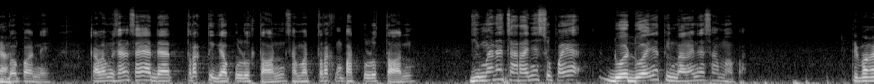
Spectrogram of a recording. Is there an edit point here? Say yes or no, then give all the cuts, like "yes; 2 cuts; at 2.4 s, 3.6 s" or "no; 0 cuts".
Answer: no; 0 cuts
